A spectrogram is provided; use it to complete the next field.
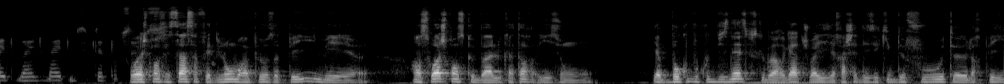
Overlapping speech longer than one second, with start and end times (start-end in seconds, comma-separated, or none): none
